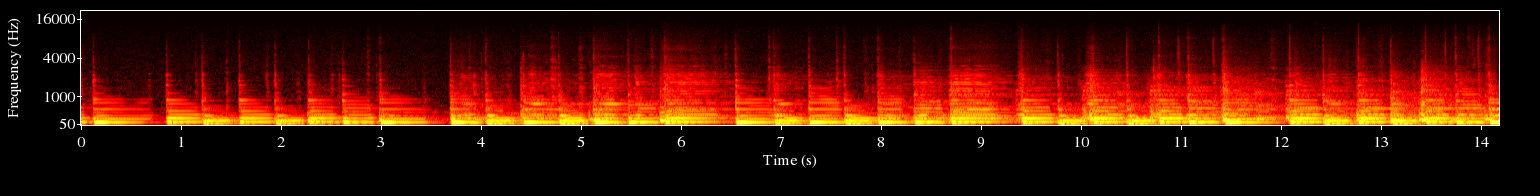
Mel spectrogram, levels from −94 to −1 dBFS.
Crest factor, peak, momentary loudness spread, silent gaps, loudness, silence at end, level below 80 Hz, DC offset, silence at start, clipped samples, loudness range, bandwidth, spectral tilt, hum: 14 dB; -10 dBFS; 6 LU; none; -26 LUFS; 0 s; -40 dBFS; under 0.1%; 0 s; under 0.1%; 3 LU; 3.1 kHz; -11 dB/octave; none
